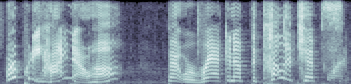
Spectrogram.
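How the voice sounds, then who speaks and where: A woman voicing a brash, upbeat young pop star from a video game, slangy, punchy and excitable. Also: very high voice, moderate pace, noisy background, full character voice. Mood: excited. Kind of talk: character reading of video game dialogue.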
